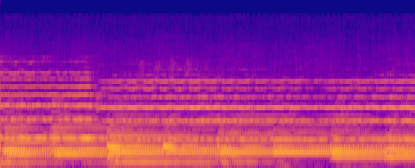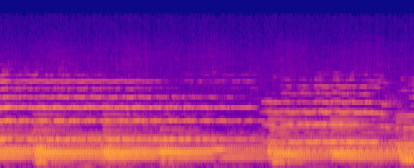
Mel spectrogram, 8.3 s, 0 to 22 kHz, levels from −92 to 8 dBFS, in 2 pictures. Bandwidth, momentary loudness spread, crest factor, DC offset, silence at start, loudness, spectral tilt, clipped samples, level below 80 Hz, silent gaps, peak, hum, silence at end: 8 kHz; 6 LU; 16 dB; under 0.1%; 0 s; -20 LUFS; -7 dB/octave; under 0.1%; -54 dBFS; none; -4 dBFS; none; 0 s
